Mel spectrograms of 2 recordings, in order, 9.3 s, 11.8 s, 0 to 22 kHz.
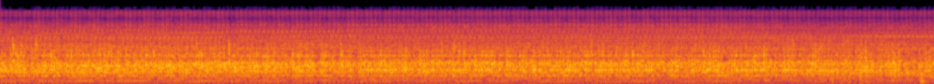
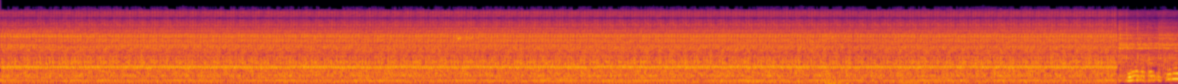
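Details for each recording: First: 2012 VW Golf Convertible 1.2 L petrol, 100,000 km, coolant below minimum and leaking: constant gritty whirring hiss over idle with no knocking rhythm; engine fine, water pump bearing noise. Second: 2012 VW Golf Convertible 1.2L petrol, 100,000 km, after water pump replacement for an annoying engine-bay noise: smooth steady idle with even hum, no whine, chirp or rattle, no leaks; repaired.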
